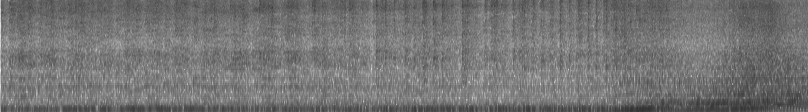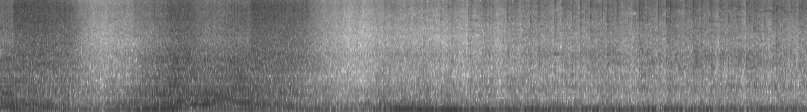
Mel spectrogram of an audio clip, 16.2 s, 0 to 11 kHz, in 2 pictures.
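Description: Carbureted 347 cubic inch small-block Ford V8 with a hydraulic roller cam running on an engine dyno. It idles steadily, is revved up and back down twice a little past the middle, then settles back to idle.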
